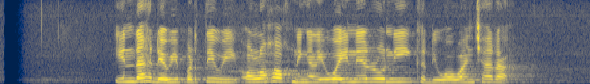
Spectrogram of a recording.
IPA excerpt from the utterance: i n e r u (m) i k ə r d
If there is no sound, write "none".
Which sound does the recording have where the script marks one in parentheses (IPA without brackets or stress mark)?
n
